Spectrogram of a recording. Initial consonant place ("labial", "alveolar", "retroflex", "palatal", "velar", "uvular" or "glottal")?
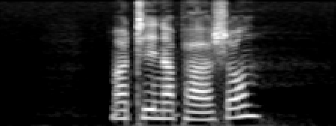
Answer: labial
